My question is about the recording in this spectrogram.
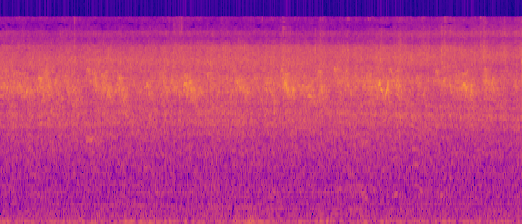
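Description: Busy outdoor plaza ambience: a crowd murmuring with a constant low rumble of wind on the microphone, and small birds chirping repeatedly above it.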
